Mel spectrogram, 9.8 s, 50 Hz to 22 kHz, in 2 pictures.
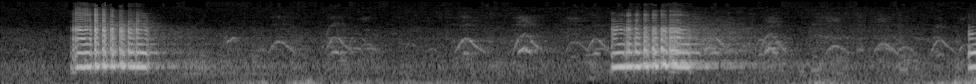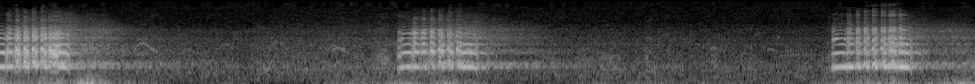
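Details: Sandhill crane, recorded in 2025 in British Columbia, Canada, giving five loud, harsh, rattling calls about every two seconds, with faint thin whistles from other birds between them.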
